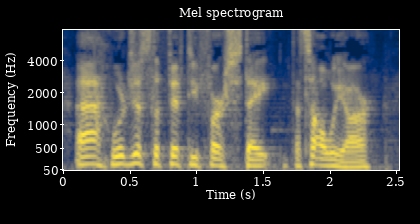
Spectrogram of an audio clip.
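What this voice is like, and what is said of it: Put-on Irish accent. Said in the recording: “I did an Irish accent. ... why is he Irish?”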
